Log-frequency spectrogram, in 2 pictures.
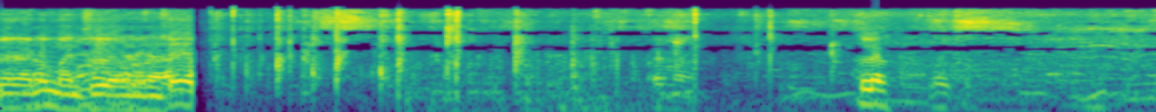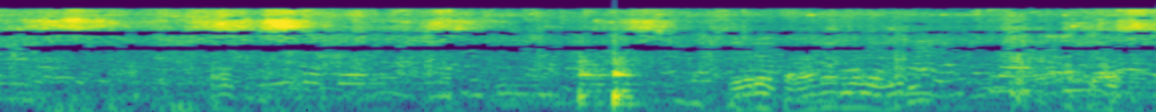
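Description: A man speaks with animation amid a small crowd.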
